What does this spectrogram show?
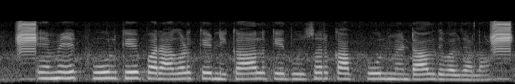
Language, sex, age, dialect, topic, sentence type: Bhojpuri, male, 18-24, Western, agriculture, statement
